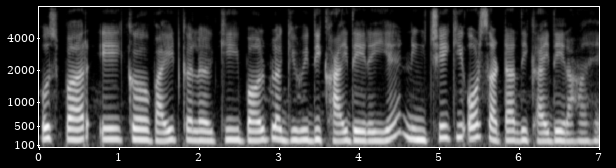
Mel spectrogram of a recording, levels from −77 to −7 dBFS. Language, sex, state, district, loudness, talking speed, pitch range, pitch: Hindi, female, Uttar Pradesh, Muzaffarnagar, -17 LUFS, 180 wpm, 195-225 Hz, 210 Hz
